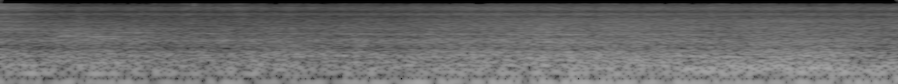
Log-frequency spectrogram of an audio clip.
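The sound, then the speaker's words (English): A steady low rumble of an airplane passing overhead, a broad droning roar that holds fairly constant and swells slightly toward the end, with no voices present. “And here's another airplane.”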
